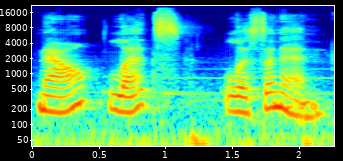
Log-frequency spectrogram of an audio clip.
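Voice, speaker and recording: A woman's voice: lowish voice, slow. A woman hosting a podcast, speaking a scripted introduction straight to the listener. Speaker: podcast host.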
